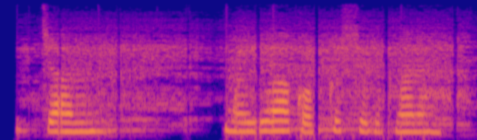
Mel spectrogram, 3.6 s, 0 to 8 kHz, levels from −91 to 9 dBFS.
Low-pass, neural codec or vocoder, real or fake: 7.2 kHz; vocoder, 24 kHz, 100 mel bands, Vocos; fake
